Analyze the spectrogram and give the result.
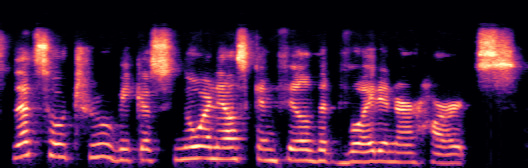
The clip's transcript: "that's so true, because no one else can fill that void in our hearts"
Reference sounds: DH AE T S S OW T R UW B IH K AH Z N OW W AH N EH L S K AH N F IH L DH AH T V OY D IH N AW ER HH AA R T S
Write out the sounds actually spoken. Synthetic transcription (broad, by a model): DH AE T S S OW T R UW B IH K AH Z N OW W AH N EH L S K AH N F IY L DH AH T V OY D IH N AW ER HH AA R T S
